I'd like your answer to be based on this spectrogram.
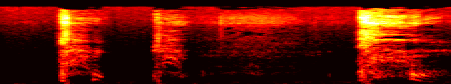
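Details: Three harsh, somewhat wet coughs from an adult on the third day of severe flu with high fever, recorded at a wilderness camp: a productive cough bringing up chest congestion.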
